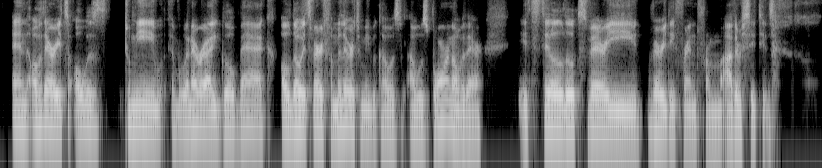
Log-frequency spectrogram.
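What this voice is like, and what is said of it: Israeli accent with slight Canadian tinge. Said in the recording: “I'd certainly detect a Canadian or French accent in there ... it's actually my Israeli accent ... I'm hearing like a Canadian thing happening in my ear”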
